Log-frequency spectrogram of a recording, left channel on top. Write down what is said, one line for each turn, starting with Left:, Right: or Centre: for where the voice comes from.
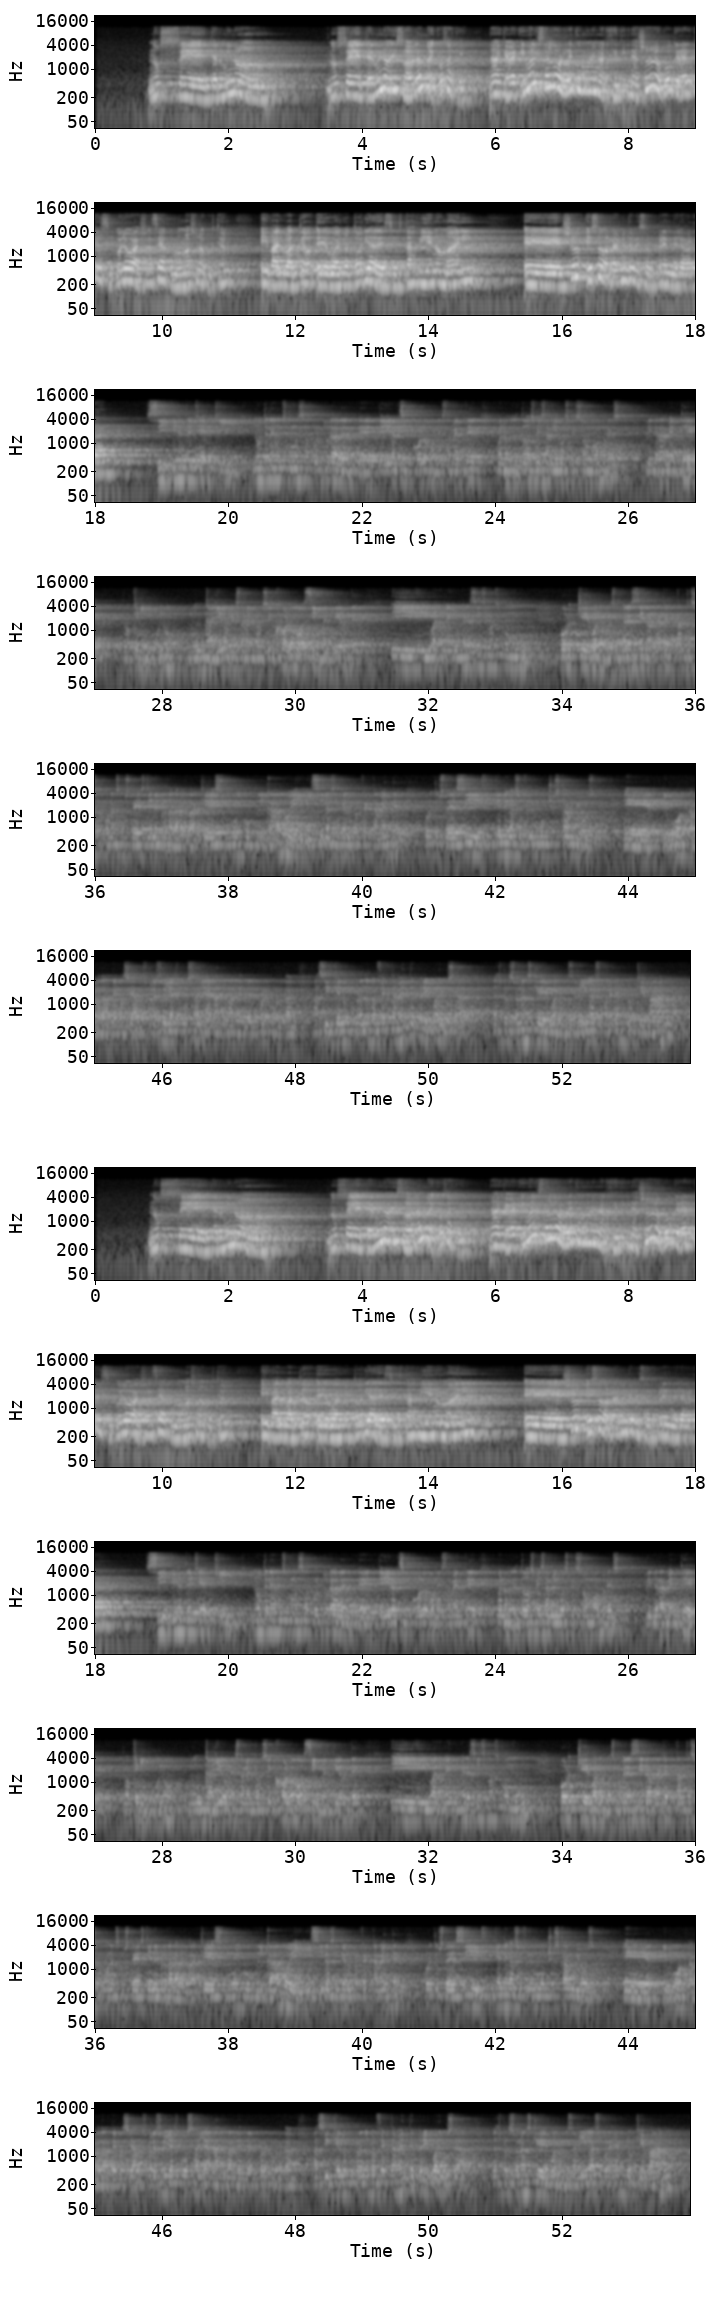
Left: no sé, termino No sé, termino de eso, hablando de cosas que nada que ver. Igual es algo re común en Argentina. Yo no lo puedo creer que el psicólogo allá sea como más una cuestión evaluatio- evaluatoria de si estás bien o mal. Eh, yo, eso realmente me sorprende, la verdad.
Right: Sí, fíjate que aquí no tenemos como esa cultura del- de, de, ir al psicólogo, honestamente. Bueno, de todos mis amigos que son hombres, literalmente creo que ninguno nunca ha ido honestamente a un <laughs> psicólogo, sin mentirte. Y bueno, en mujeres sí es más común porque, bueno, las mujeres sí, la verdad que tantas hormonas que ustedes tienen, ¿verdad? La verdad que es muy complicado y, y sí las entiendo perfectamente porque ustedes sí tienden a sufrir muchos cambios eh, de humor, la verdad, demasiados. Pero eso ya es cosa ya natural de- del cuerpo, ¿verdad? Así que lo comprendo perfectamente, pero igual, o sea, las personas que, bueno, mis amigas, por ejemplo, que van,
